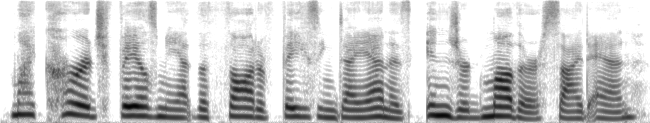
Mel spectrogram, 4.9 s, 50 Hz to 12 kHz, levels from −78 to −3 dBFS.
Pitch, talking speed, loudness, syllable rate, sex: 225 Hz, 170 wpm, -17 LUFS, 5.0 syllables/s, female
